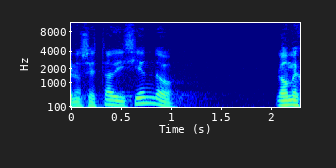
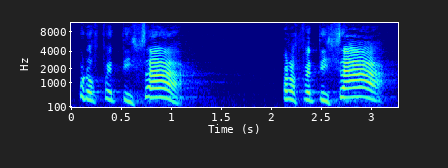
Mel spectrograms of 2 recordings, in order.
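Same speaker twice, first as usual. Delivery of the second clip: much higher, slow, put-on voice mocking a false prophet; 14 semitones higher, 5 dB louder, slower than usual. Preacher parodying YouTube false prophets, high mock voice. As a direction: ham up a laughing YouTube prophet calling out.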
